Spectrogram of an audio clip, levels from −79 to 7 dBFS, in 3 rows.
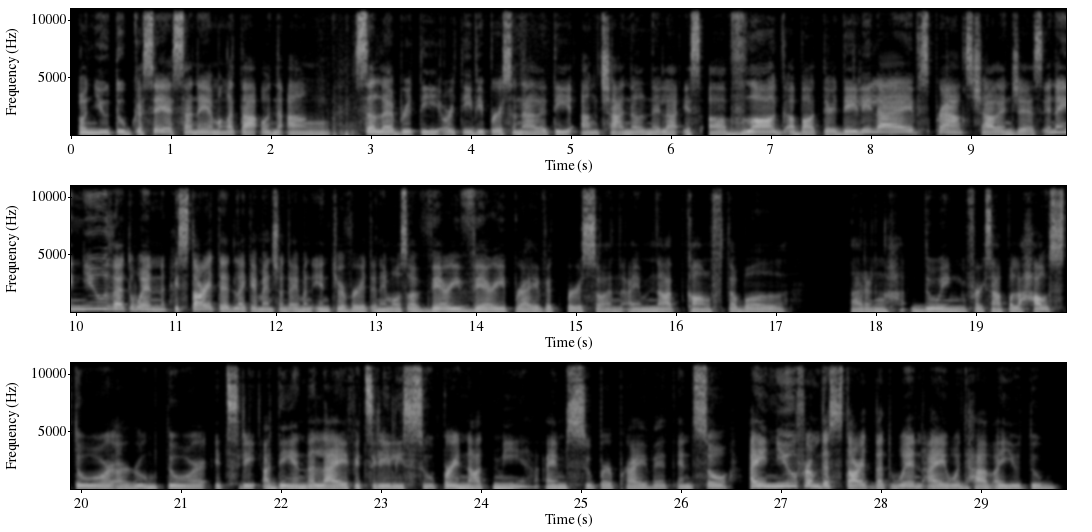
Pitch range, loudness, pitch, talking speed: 180-205 Hz, -24 LUFS, 185 Hz, 175 wpm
